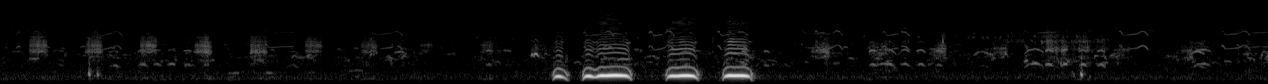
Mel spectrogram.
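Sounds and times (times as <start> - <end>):
owl: 5.6 - 7.6.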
